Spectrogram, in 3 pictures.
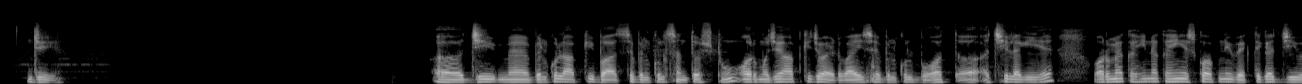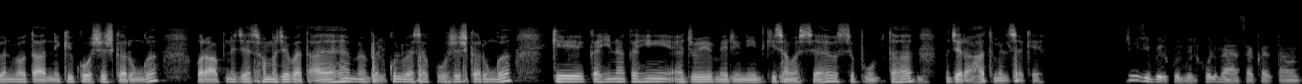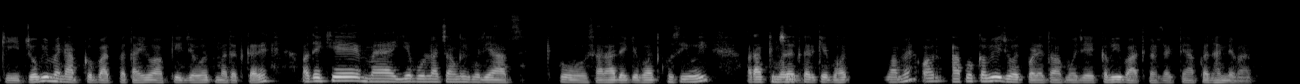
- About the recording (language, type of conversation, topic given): Hindi, advice, सोने से पहले चिंता और विचारों का लगातार दौड़ना
- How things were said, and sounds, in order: tapping; in English: "एडवाइस"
